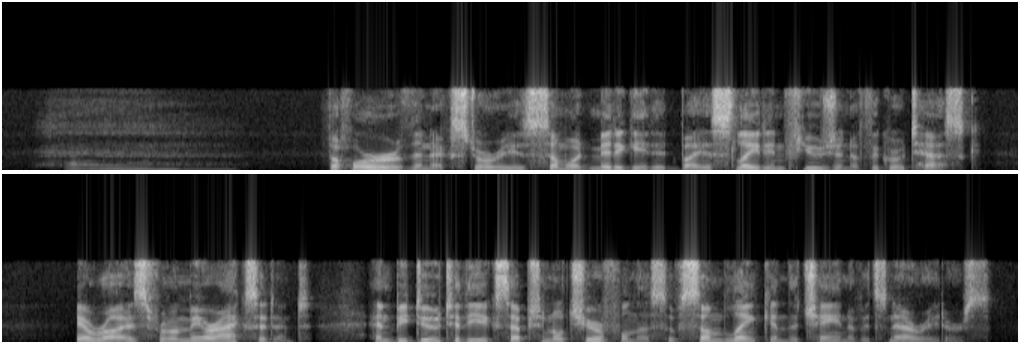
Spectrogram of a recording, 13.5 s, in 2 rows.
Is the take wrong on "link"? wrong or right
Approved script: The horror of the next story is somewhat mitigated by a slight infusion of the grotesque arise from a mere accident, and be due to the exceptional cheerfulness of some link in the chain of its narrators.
right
